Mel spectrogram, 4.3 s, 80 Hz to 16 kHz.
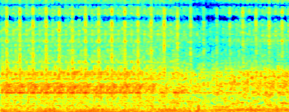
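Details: Renault V9X 3.0 dCi diesel at idle: sharp regular metallic knock two to three per second; connecting rod knock.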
